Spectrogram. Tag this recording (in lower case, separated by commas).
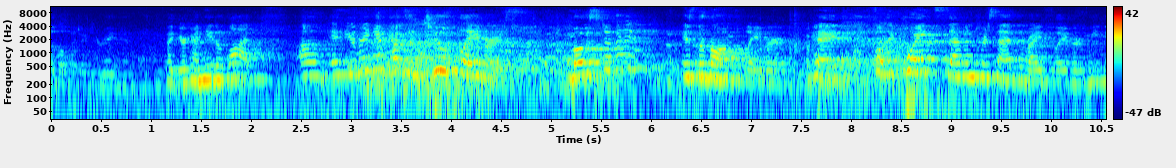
speech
